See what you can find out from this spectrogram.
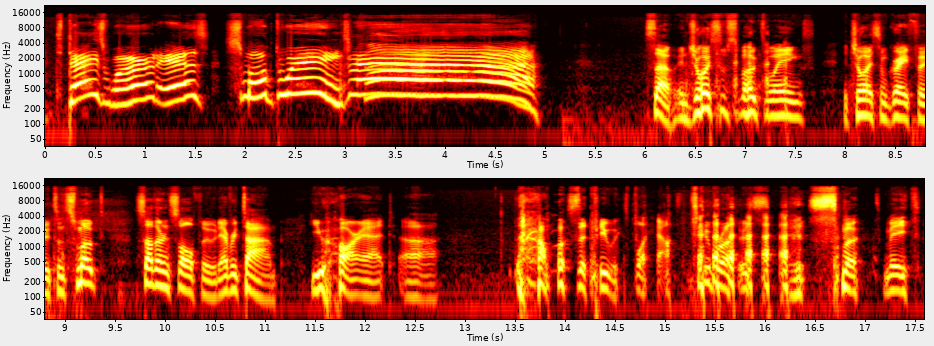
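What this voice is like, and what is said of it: Pee-wee Herman character voice. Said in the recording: “My Pee-wee wasn't bad there. That wasn't a terrible impression.”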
